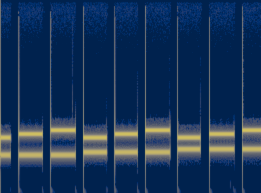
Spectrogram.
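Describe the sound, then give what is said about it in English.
Nine touch-tone telephone keypad beeps in an even, steady sequence, each a two-note chord of a row and a column pitch; the lower row pitch steps up every third button while the upper column pitch cycles through the same three pitches. “If you listen closely, you can hear how the row pitch, which is lower, changes every third button, while the same pattern of three pitches for the columns repeats on top of it.”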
